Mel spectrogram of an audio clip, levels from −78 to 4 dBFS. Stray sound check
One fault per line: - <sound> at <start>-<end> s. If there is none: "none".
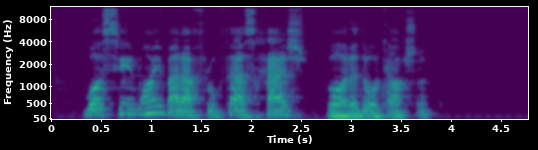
none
